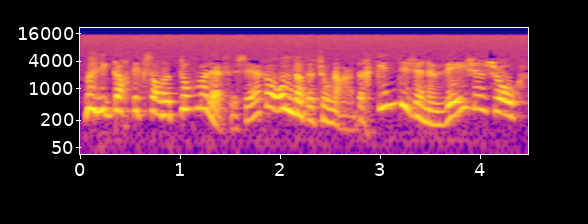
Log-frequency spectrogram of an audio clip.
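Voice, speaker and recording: An actress playing a chatty, persuasive, well-meaning busybody neighbour in a radio drama, with a gossipy way of talking. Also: female voice, sits high, big pitch swings, fairly quick. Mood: accommodating, persuasive. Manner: gossipy, repeats who said what.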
